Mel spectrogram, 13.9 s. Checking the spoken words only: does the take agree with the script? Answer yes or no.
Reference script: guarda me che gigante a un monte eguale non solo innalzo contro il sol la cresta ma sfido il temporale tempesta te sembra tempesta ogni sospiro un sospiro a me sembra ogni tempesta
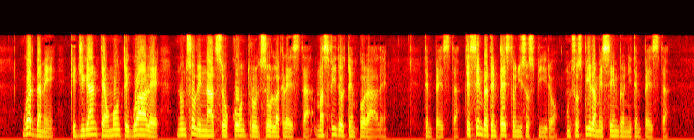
yes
